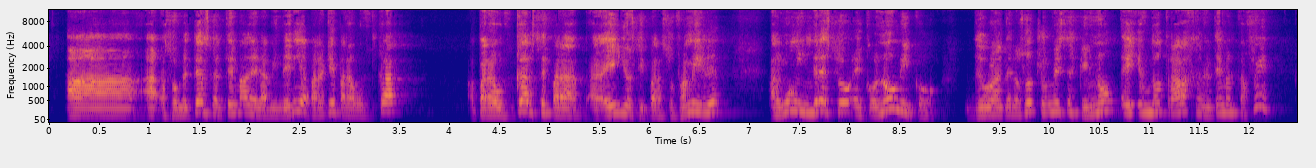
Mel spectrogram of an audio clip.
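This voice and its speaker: Pitched high, a man talks with lively intonation. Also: moderate pace. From Peru, San Ignacio province, Cajamarca. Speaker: political candidate and lawyer. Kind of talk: interview. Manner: halting.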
